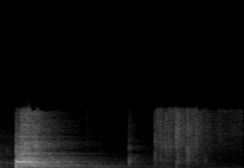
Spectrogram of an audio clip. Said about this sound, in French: le bouchon pète comme un pistolet dans un téléfilm de Zorro.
